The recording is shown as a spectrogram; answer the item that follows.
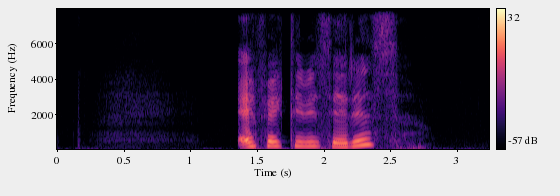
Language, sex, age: Norwegian, female, 31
